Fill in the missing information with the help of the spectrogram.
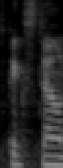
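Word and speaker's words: pxtone: I'm pronouncing that correctly it's spelled out p-x-t-o-n-e so I think it's Pig Stone I think it's like for Pixel and tones because it was basically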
